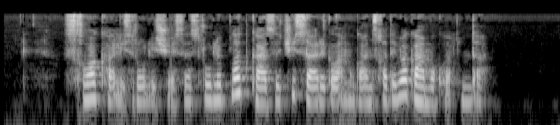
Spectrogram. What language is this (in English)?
Georgian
